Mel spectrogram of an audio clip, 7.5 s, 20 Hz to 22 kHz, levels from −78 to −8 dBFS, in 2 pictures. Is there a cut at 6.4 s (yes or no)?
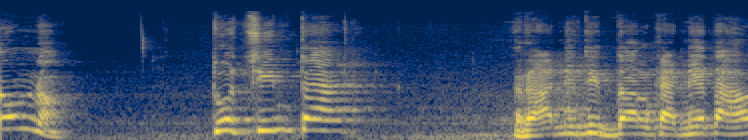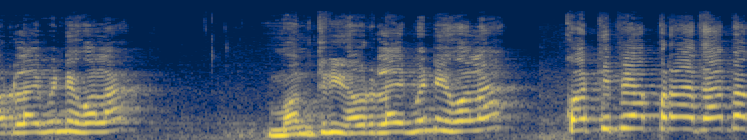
yes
